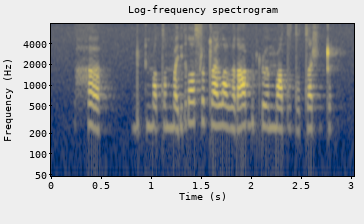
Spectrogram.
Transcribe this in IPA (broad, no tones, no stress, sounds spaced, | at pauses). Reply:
h ʌ | ɖ i ʈ m æ tˤ ɨ m ʌ rʲ e sˤ æ ʈ ɐ l e ðˤ ɐ ɾ æ b i ʈ ɽ u ə̯ m e dˤ e dˤ æ tˤ ɨ ʃ ʌ ʈ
